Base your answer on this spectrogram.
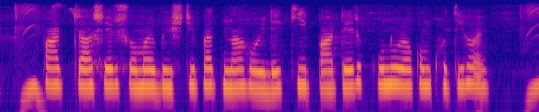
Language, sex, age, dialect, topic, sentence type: Bengali, female, 18-24, Rajbangshi, agriculture, question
